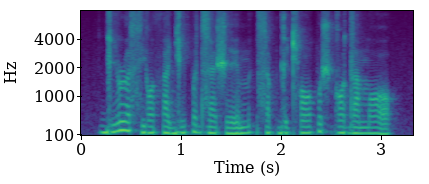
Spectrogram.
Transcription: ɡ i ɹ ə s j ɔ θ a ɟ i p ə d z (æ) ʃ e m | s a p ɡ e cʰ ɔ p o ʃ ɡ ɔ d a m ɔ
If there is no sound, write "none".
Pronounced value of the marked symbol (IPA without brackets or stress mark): æ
